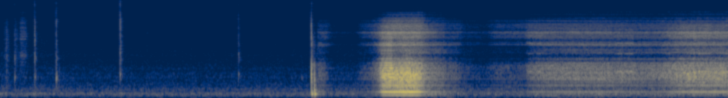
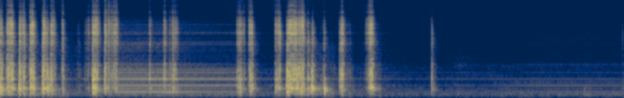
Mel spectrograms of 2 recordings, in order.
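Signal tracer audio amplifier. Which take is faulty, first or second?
second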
